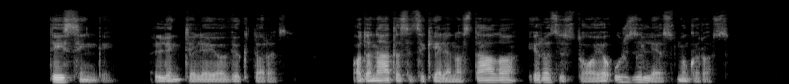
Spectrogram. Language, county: Lithuanian, Vilnius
